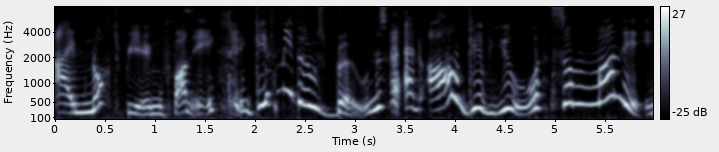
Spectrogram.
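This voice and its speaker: A cartoonish character voice, high in pitch, with very wide pitch swings. It moves at a fairly slow pace. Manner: brisk, businesslike.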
